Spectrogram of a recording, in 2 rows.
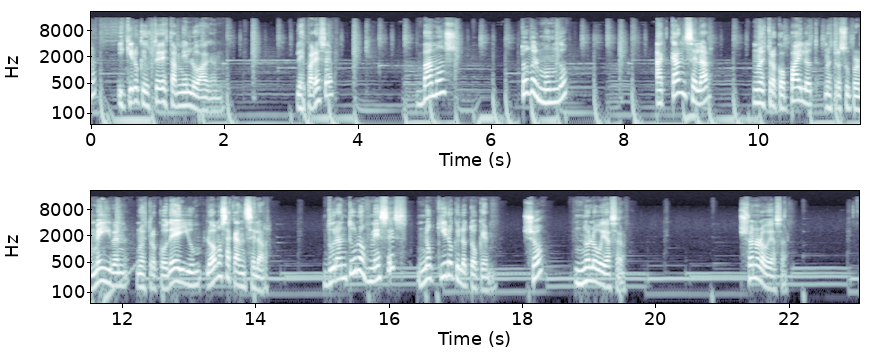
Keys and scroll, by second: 8.4 Return, 10.9 a.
